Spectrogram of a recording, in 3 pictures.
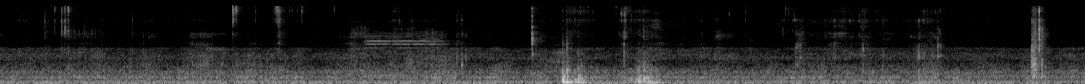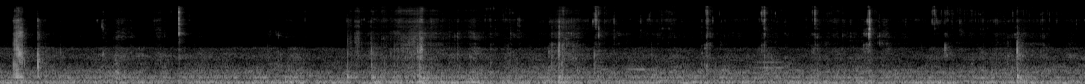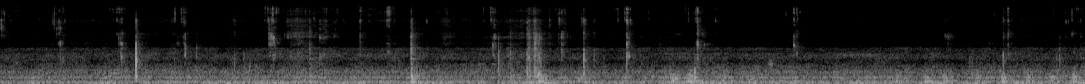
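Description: A person chewing and biting a meal of noodles, meat and rice, with scattered clicks of a plastic spoon against a plastic food box and two louder knocks about five to six seconds in, over a steady low hum.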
